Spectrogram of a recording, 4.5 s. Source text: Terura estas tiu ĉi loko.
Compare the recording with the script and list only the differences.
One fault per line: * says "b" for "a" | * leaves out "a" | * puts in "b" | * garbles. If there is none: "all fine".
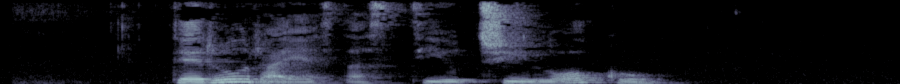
all fine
